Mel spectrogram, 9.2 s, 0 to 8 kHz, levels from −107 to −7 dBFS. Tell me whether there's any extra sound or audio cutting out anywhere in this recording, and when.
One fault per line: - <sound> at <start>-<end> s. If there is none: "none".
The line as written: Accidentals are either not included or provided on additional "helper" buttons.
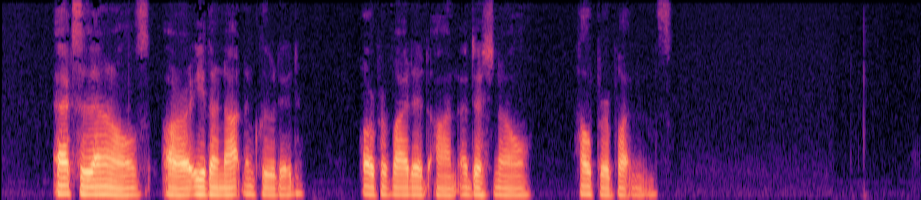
none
